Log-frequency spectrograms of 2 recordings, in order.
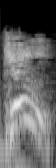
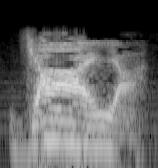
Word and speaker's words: jaya: Como Jai é pronúncia inglesa. Na pronúncia original é Mudra. É Jaya.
